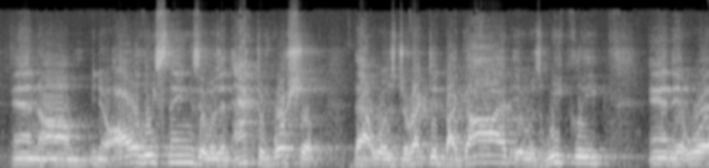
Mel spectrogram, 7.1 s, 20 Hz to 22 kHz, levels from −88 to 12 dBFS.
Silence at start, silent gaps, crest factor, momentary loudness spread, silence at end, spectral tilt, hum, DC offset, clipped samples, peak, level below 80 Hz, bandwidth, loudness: 0 s; none; 6 dB; 5 LU; 0 s; -4 dB/octave; none; under 0.1%; 0.5%; 0 dBFS; -36 dBFS; over 20 kHz; -6 LUFS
